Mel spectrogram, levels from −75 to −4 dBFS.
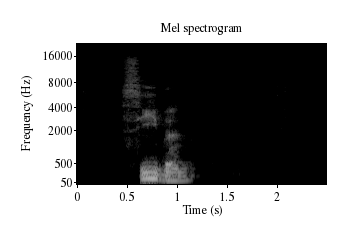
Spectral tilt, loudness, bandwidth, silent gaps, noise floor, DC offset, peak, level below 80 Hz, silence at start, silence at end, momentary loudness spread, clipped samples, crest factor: -5 dB/octave; -37 LUFS; 16.5 kHz; none; -78 dBFS; under 0.1%; -20 dBFS; -66 dBFS; 0.45 s; 1.3 s; 22 LU; under 0.1%; 20 dB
